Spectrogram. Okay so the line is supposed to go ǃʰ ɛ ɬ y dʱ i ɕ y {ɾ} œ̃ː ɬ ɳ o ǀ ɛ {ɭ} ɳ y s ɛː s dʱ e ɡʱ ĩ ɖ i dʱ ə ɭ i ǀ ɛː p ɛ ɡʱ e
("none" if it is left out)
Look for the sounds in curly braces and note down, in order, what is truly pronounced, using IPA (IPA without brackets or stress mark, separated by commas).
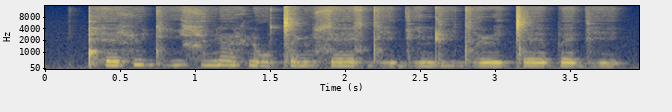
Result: ɾ, none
